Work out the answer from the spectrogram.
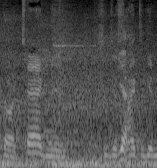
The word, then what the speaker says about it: d'Artagnan: only three musketeers with important musketeer which is pronounced d'Artagnan did you have to give me men dart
